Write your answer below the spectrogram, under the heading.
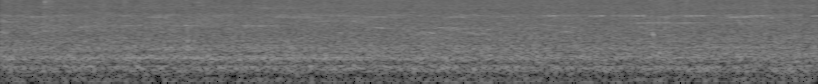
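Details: Crowded Croatian bee colony in hives on trucks, heard near dusk while honey is being extracted and the bees are calm, the camera brought close: continuous thick droning buzz, even in loudness throughout, faint insect chirps high above.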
